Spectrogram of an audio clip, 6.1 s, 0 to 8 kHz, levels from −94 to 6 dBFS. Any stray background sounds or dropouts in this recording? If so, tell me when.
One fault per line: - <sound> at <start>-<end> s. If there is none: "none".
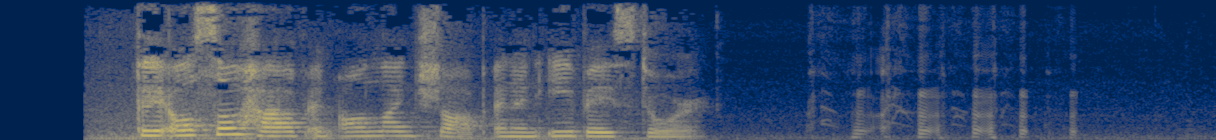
- laugh at 4.0-5.6 s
